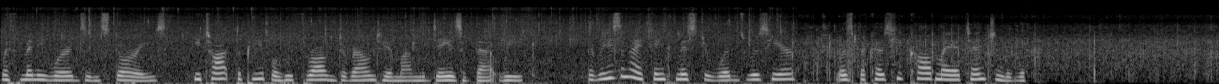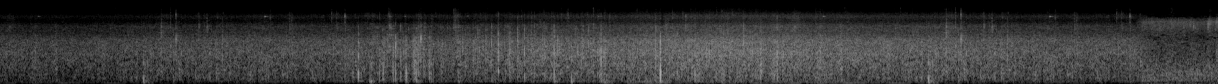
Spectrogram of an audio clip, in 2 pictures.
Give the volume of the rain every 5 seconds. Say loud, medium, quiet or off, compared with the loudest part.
medium, medium, medium, loud, loud.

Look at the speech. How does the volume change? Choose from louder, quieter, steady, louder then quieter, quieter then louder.
steady.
